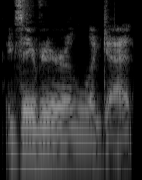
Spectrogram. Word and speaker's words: Xavier Legette: church um but uh moving on from peol Xavier Legette right that's how you say his name um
